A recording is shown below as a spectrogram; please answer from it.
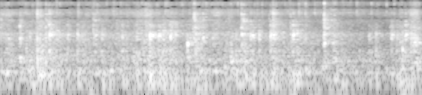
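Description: GOPLUS elliptical cross trainer being pedalled: a steady whirr from its flywheel with faint, irregular clicks from the pedal linkage.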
